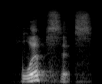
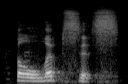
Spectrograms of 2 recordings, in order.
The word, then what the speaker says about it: thlipsis: The Greek word is, this is hard to pronounce, thlipsis. T-H, thlipsis. You know why they say it's Greek to me? Because English to Greek doesn't work that great. I had to wet my whistle there before I say it right. Thlipsis, okay? T-H-L-I-P-S-I-S, all right?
